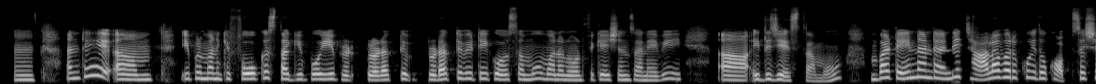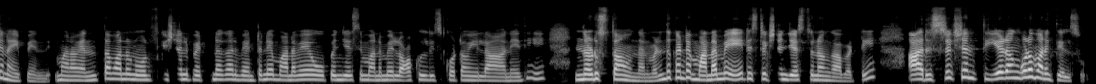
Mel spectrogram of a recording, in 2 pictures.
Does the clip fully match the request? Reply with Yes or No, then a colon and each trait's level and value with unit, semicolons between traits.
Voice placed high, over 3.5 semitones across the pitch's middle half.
Yes: high, 225 Hz; average, 4.2 semitones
